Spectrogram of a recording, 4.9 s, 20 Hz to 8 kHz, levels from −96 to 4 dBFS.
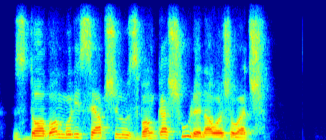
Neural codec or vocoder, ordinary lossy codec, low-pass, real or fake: none; Opus, 16 kbps; 7.2 kHz; real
